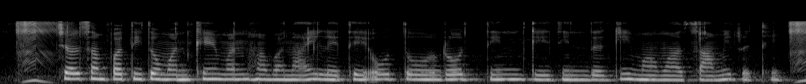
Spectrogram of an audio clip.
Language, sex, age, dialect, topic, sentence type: Chhattisgarhi, male, 60-100, Central, banking, statement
